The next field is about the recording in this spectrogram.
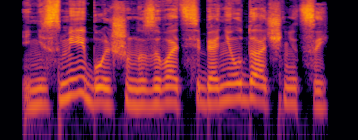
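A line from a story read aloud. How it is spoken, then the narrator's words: Quiet. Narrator (Russian): тихо сказал Рома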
